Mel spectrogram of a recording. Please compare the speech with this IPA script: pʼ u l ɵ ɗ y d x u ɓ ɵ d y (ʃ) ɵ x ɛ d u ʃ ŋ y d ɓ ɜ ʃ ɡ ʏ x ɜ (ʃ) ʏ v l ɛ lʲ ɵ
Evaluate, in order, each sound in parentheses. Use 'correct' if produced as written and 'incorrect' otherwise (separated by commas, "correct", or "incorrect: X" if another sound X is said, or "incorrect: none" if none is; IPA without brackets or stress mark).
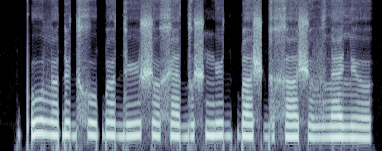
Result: correct, correct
